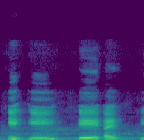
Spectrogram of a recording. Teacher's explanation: इ ई ए ऐ चारों हैं अग्र स्वर। ये जीभ के आगे वाले भाग से बोले जाते हैं। · जिन स्वरों के उच्चारण में जीभ का अग्र भाग काम करता है उसे अग्रस्वर कहते हैं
